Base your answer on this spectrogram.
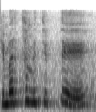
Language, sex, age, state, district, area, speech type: Sanskrit, female, 60+, Tamil Nadu, Chennai, urban, spontaneous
